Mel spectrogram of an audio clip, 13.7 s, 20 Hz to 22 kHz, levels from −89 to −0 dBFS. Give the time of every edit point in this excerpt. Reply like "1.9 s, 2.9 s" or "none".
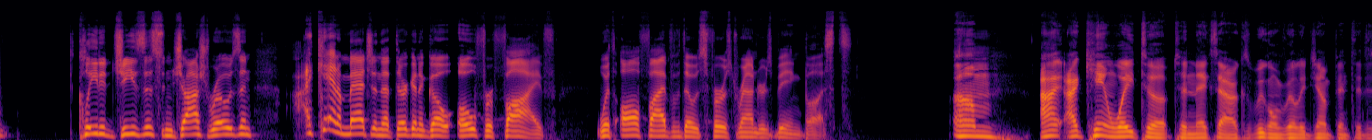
none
